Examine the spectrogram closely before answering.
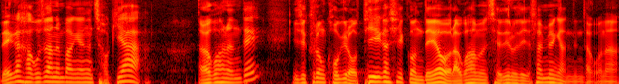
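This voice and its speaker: Over a silent background in a very clean recording, a man talks at a very fast pace with very wide pitch swings. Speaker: accelerator investment team lead. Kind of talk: conference talk.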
